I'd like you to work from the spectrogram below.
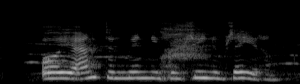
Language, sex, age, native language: Icelandic, male, 11, Icelandic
